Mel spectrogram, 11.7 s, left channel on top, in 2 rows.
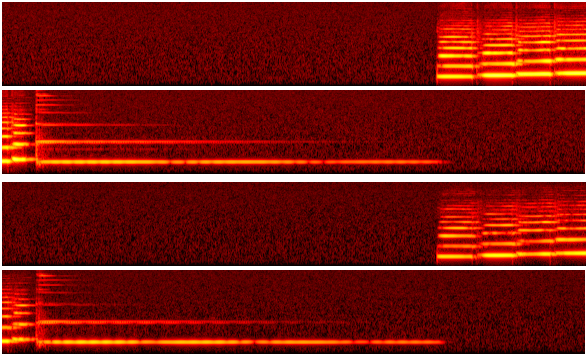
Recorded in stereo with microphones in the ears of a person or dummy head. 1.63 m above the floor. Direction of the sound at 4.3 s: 30° left (ahead or behind).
